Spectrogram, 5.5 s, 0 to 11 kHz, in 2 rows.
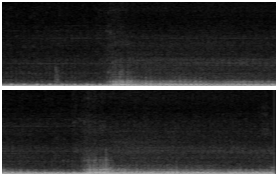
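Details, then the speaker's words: Toyota 1UZ-FE V8 in a Triumph TR7 racecar, checked on the trailer for low oil pressure: deep, smooth burble with two clean throttle blips, revs settle evenly; engine sounds healthy. "it sounds good"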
